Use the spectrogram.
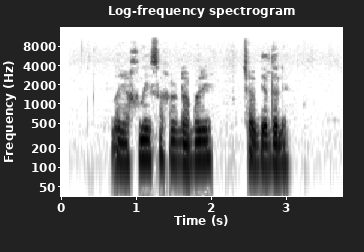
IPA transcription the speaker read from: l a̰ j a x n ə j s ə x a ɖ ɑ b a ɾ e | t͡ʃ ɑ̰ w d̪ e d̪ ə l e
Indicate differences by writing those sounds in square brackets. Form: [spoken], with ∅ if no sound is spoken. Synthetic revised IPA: l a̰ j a x n ə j s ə x a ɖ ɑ b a ɾ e | t͡ʃ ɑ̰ w d̪ e d̪ ə l e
